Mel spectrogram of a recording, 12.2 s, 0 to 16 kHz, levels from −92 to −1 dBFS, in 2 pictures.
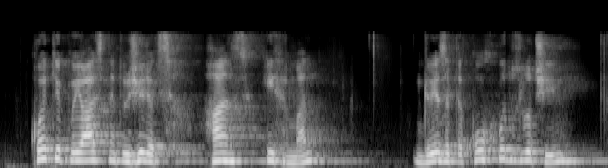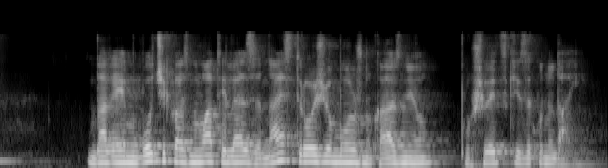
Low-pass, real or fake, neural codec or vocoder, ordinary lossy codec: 7.2 kHz; fake; codec, 16 kHz, 4 kbps, X-Codec, HuBERT features, trained on general audio; none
